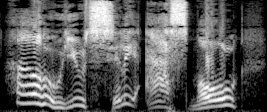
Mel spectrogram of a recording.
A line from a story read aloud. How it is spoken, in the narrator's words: cried Toad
